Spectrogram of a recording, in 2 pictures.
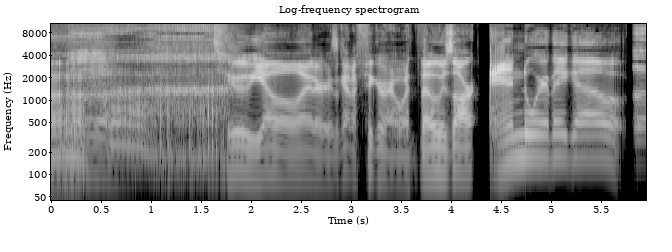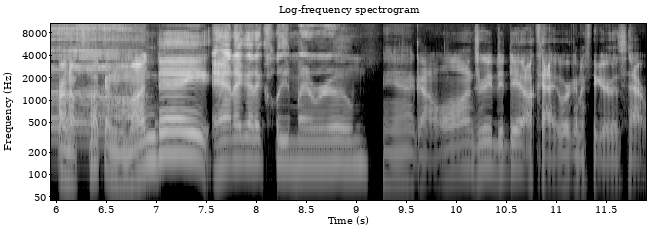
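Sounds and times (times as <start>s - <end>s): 
speech: 0.0s - 0.5s, 1.8s - 11.9s
person groaning: 0.0s - 1.8s, 5.8s - 7.1s.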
